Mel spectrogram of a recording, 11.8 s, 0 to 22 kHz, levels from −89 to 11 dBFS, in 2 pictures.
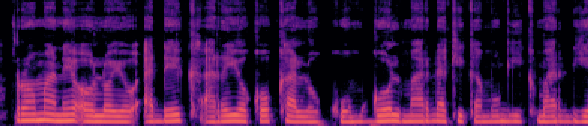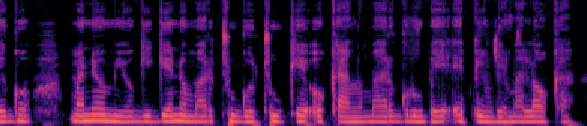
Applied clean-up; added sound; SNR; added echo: neural mask model Resemble Enhance denoiser.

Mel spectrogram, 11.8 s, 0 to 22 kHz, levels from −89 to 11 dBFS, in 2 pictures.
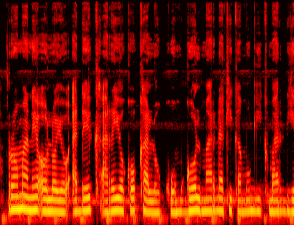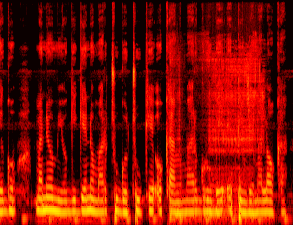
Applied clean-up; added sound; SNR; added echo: none; Fart; 12 dB; none.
